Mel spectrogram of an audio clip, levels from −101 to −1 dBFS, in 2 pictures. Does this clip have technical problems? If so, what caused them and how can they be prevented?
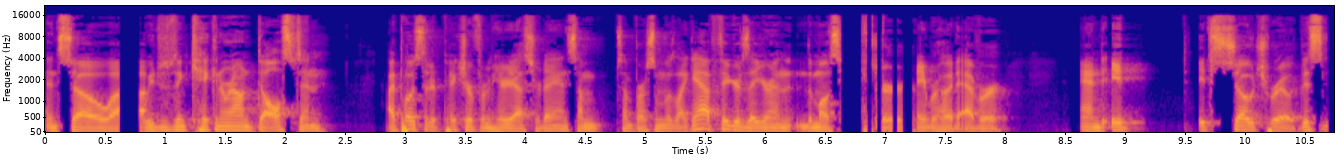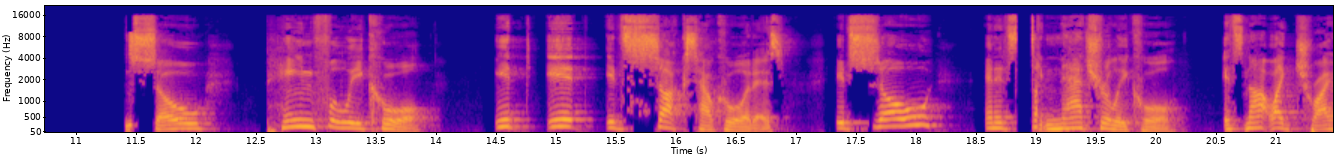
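Yes. Four digital broadcast dropouts mute this speech where the receiver lost frames and faded out within a few milliseconds: 0.62–0.84 s before "just been kicking around", 6.63–7.27 s in short scattered holes after "you're in the most", 10.69–11.48 s, and 18.83–19.02 s before "naturally cool". A stronger signal or better-aimed antenna prevents them.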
